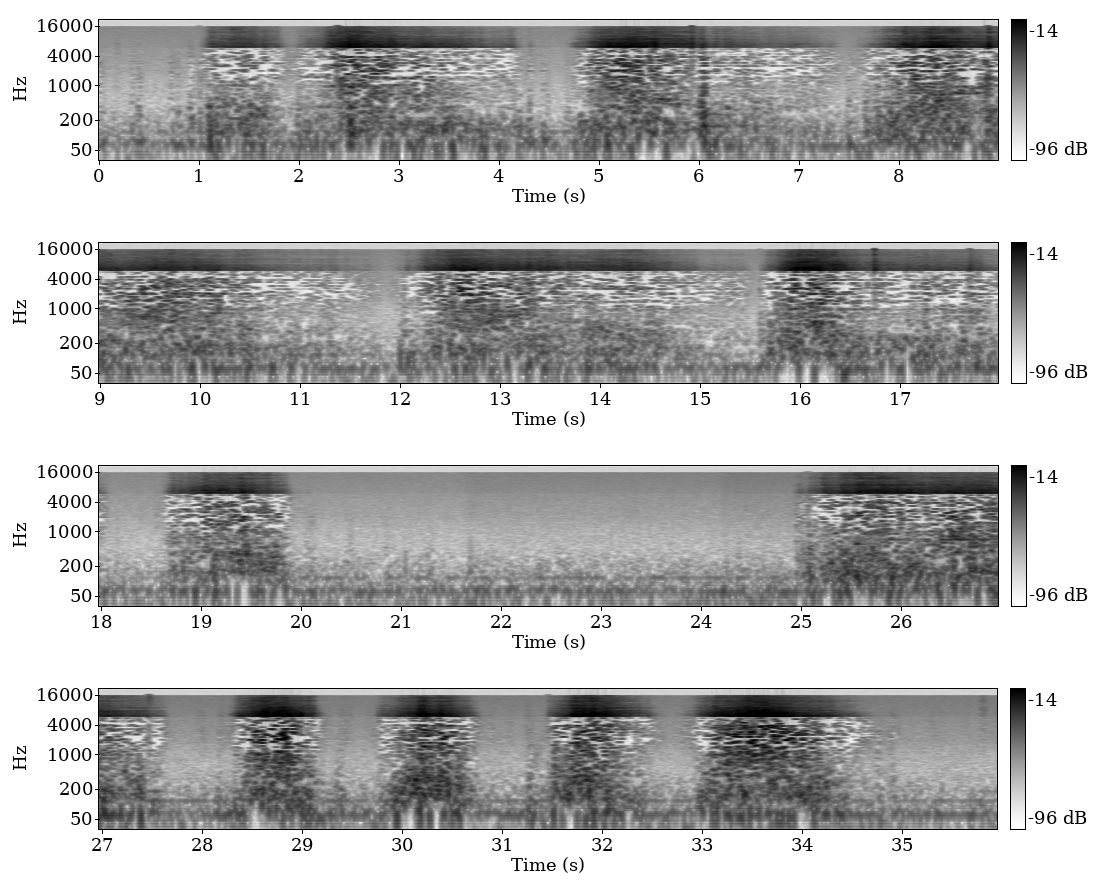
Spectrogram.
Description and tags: Just a basic sample of sliding an empty propane tank on a wood surface.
